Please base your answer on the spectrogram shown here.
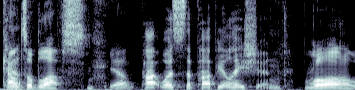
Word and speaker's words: Council Bluffs: How is it pronounced? Council Bluffs.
